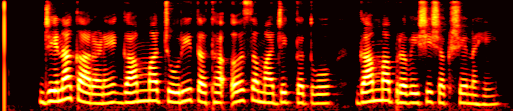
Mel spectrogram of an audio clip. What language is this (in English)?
Gujarati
